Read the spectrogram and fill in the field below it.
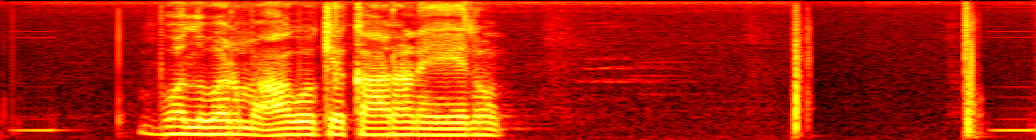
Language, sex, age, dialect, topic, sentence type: Kannada, male, 25-30, Central, agriculture, question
